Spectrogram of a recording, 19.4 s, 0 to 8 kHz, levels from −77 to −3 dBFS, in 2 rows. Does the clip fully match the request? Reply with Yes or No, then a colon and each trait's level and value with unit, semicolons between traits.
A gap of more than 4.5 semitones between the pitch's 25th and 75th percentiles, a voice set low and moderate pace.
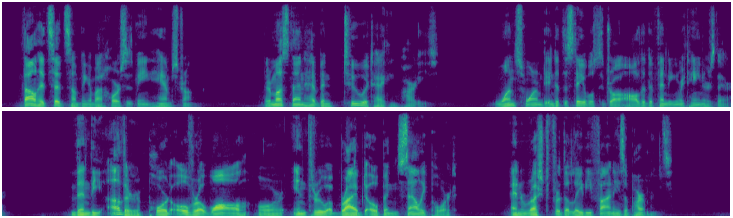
No: average, 4.1 semitones; very low, 95 Hz; average, 150 wpm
